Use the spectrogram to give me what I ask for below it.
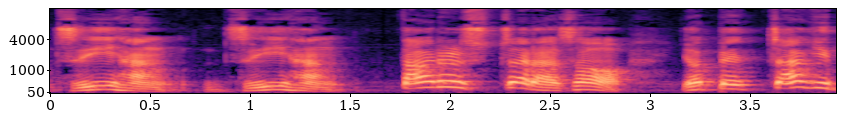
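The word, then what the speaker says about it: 随伴: 수시로 쓰는 수필의 숫자기도 하고 그럼 지금은 수반인데 발음은 지항, 지항.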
